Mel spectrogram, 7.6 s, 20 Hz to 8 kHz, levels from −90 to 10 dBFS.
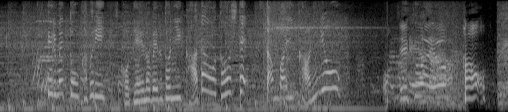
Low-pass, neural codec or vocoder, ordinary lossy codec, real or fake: none; none; none; real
